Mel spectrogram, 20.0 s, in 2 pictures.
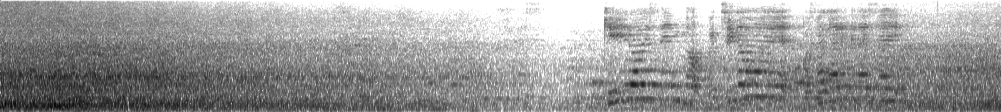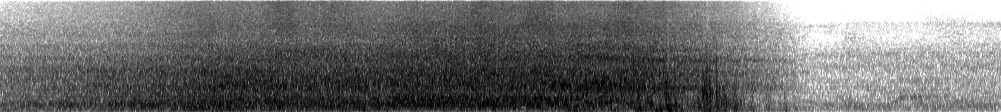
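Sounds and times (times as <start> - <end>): train wheels rushing on rails: 0.0 - 4.4, 9.4 - 18.7.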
